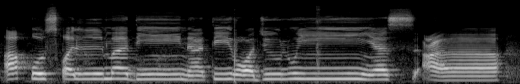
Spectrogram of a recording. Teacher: قاف پہ قلقلہ ہوگا، کیونکہ قاف حروف قلقلہ میں سے ہے اور ساکن حالت میں ہے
